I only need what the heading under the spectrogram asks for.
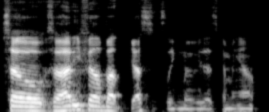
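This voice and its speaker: Laid-back, low-voiced male podcast co-host. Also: rapid-fire, bright, forceful tone. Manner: laid-back, laughs easily, teasing. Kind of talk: casual chat.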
